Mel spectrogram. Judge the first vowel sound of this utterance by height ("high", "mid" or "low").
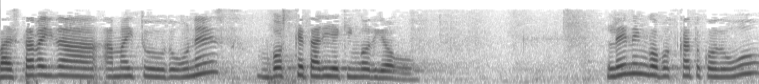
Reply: low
